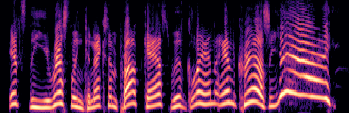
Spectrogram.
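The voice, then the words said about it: Kermit the Frog voice impression. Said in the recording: “I can do a good Kermit the Frog impression... in the voice... in Kermit's voice”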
